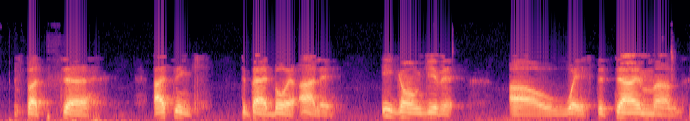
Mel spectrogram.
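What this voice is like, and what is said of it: Put-on Jamaican accent, gravelly growl. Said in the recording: “Wait, is he a Jamaican New Orleans? ... I heard Jamaican and then Clint Eastwood”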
